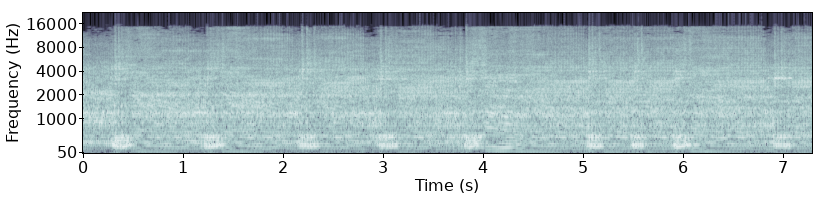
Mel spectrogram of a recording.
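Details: Freshly rebuilt Kawasaki KX100 two-stroke revving up and down in a repeating cycle with a raspy, buzzy edge. The owner can't identify the strange noise but suspects the power valve.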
